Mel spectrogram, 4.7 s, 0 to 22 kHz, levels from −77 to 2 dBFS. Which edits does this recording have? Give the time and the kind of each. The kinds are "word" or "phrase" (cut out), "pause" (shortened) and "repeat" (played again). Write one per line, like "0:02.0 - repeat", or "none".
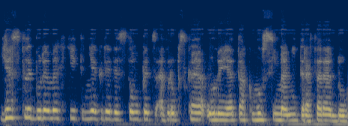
none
